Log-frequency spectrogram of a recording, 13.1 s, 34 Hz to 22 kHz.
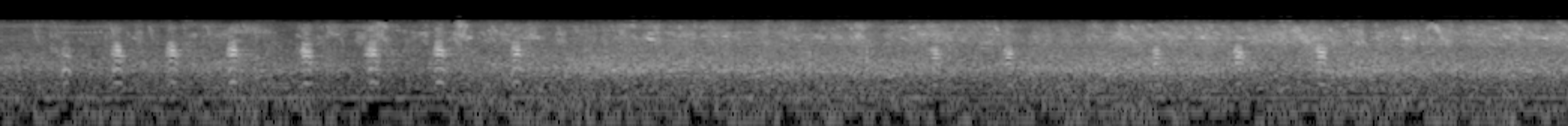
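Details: Hundreds to thousands of wild red-billed quelea swarming above the water at Pete's Pond, Mashatu Game Reserve, Botswana, on 31 October 2015: a dense chattering wash with sharp chirps and bursts rising above it every second or so.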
